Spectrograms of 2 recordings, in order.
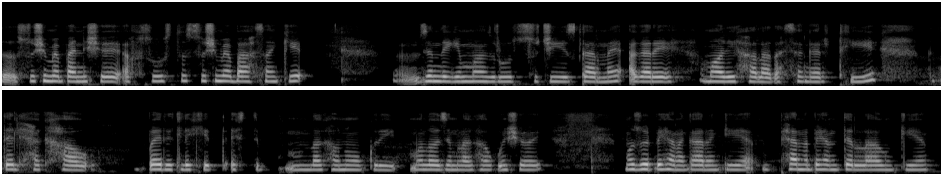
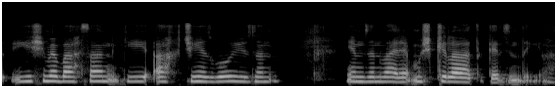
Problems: none marked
